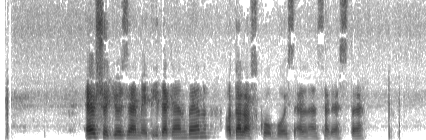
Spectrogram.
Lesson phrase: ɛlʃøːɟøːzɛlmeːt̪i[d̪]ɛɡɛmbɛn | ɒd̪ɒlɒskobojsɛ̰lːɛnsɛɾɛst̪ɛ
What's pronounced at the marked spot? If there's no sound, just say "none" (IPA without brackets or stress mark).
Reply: d̪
